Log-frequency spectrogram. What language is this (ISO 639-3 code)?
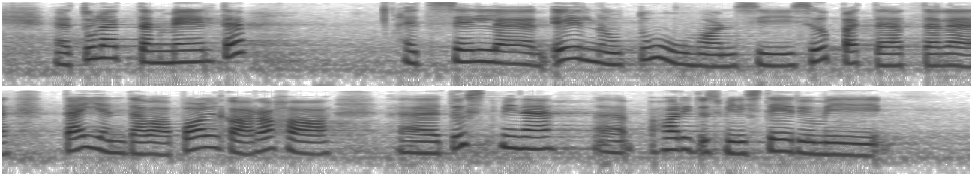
est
